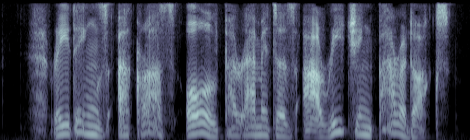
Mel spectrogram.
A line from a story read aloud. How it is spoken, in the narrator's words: rasped Geddon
